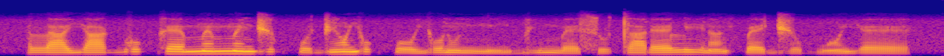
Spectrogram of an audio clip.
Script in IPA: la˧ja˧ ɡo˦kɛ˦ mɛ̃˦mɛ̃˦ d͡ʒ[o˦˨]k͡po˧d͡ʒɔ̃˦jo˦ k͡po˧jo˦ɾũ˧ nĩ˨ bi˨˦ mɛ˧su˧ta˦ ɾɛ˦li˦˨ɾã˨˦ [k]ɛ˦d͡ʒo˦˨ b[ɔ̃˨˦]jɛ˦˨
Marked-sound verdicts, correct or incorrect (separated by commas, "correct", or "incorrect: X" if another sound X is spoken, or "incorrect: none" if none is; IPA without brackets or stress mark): correct, incorrect: k͡p, correct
